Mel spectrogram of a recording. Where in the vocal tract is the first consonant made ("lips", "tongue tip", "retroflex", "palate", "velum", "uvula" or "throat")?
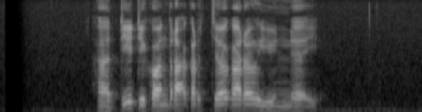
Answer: throat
